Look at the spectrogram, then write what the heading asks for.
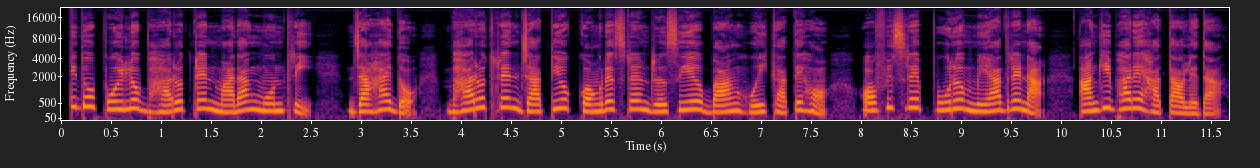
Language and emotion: Santali, neutral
